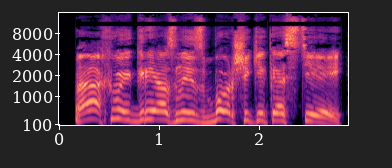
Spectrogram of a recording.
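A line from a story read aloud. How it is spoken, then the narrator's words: Man's yell. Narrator (Russian): завопил некий мужчина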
